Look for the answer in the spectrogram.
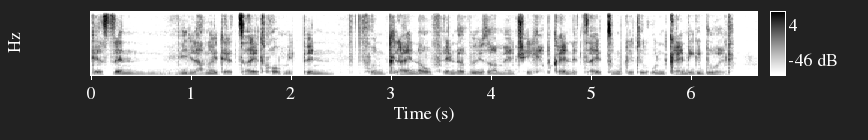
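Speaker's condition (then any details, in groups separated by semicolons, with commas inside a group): Total laryngectomy, total laryngectomy; esophageal and valve speech; total laryngectomy many years ago, fitted tracheal cannula epithesis, narrowed trachea treated surgically and with blocked cannula; two voices, valve voice and esophageal ructus speech, different technique and melody, tires like hoarseness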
